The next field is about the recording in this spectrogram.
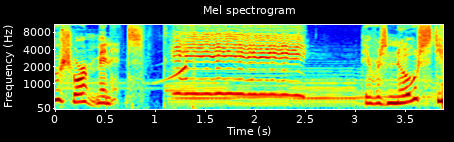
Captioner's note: laughing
